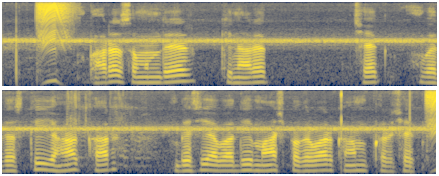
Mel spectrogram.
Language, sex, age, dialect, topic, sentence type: Magahi, male, 25-30, Northeastern/Surjapuri, agriculture, statement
